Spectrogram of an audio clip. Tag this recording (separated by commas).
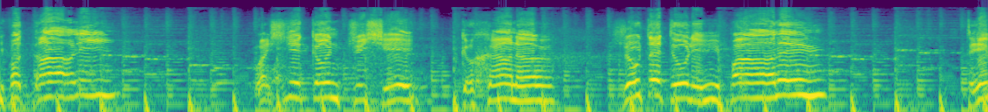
Music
